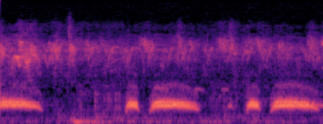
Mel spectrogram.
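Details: Spotted dove with a small voice, used as a decoy to lure a wild dove, the wild bird startled by the camera: low, mellow hooting coos, a short note followed by a long drawn coo, repeated twice, over steady background hiss.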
